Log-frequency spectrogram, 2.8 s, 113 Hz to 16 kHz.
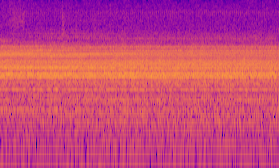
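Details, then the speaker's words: Marshall 30W Lead JMP2201 valve guitar amp on the workbench: steady, harsh mains hum buzz, also scratchy pots; suspected pickup from the workshop fluorescent lights; amp to be moved to the floor away from them. "It's got a sort of bit of a nasty mains hum buzz."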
